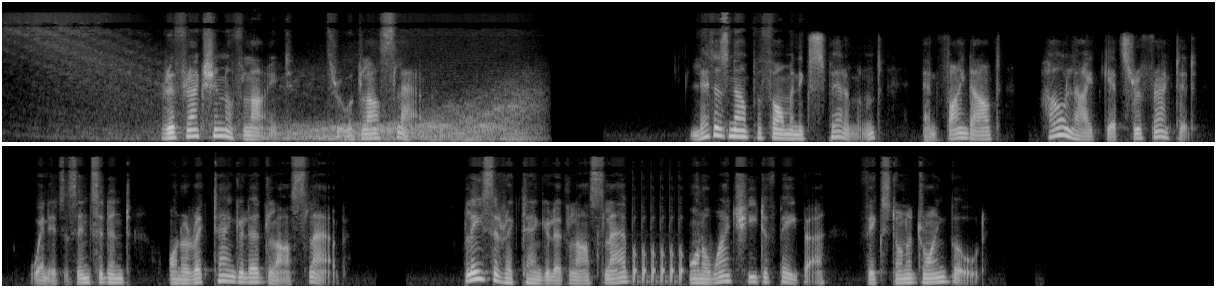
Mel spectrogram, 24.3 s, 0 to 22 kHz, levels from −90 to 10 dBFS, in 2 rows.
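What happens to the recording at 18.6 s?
That's a system hang loop from 18.48 to 18.95 s: a frozen system replayed one 93 ms buffer (likely 4096 samples) five times, a machine-gun stutter at 10.8 Hz.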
